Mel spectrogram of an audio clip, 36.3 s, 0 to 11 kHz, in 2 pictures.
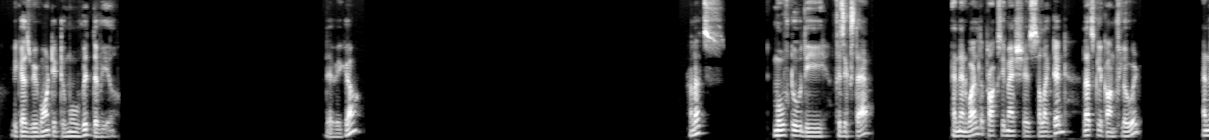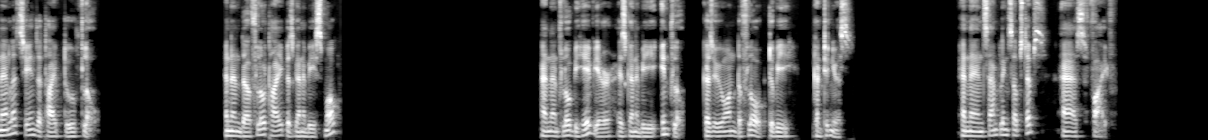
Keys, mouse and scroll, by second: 2.8 click, 4.1 middle click, 4.2 g, 7.0-7.9 middle drag, 7.9-8.7 scroll up 3, 9.0 click, 9.8-10.7 middle drag, 12.2 click, 16.2 click, 17.7-22.1 drag, 27.0-28.2 drag, 28.8-32.1 scroll down 2, 33.2-35.2 drag, 35.7-36.2 scroll down 2.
